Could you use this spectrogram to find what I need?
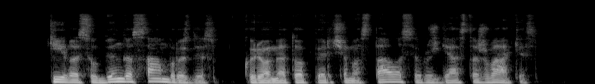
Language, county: Lithuanian, Kaunas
